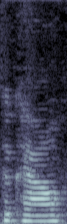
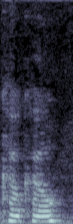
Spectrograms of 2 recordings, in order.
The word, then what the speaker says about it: cacao: It is pronounced cacao, not cocoa.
